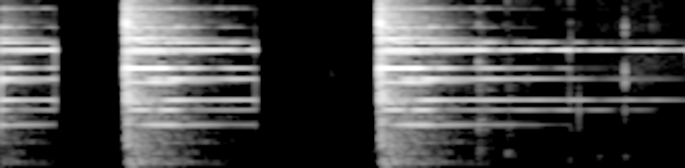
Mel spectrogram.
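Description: Title-card sound effect: a series of bell-like metallic hits. One lands about three-quarters of a second in and another a little past the middle. The earlier hits cut off short, and the last one rings out and fades over about two seconds.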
